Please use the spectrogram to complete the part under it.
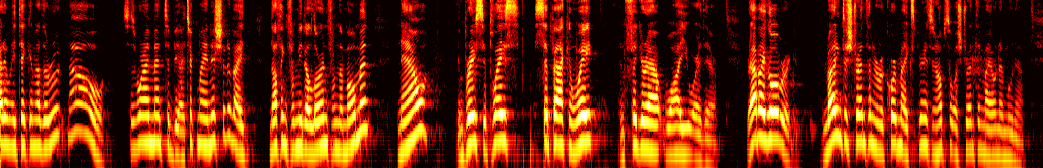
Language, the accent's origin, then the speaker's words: English; Teaneck, New Jersey, United States; I grew up in Teaneck. I dated and married a girl from Long Island.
